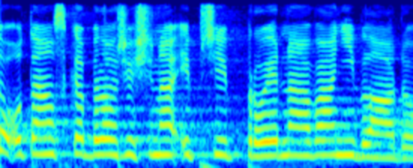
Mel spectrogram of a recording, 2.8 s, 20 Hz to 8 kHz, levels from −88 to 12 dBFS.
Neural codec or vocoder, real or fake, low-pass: none; real; 7.2 kHz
